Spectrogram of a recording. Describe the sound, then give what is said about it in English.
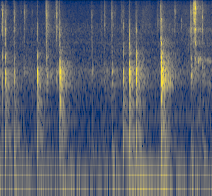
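Fingers type on a computer keyboard to post a link on Twitter, giving many quiet, irregular key clicks in uneven bursts with no talking. “I'll take this link and I'll throw it up on Twitter right now for my peepos. When I'm really high, I can't type that good if I think about it.”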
